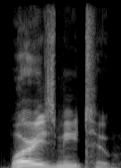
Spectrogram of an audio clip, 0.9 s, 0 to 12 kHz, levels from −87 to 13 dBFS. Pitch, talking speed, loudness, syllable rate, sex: 120 Hz, 200 wpm, -16 LUFS, 5.3 syllables/s, male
